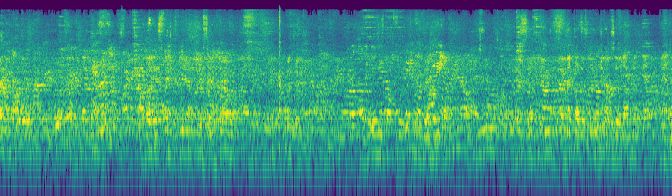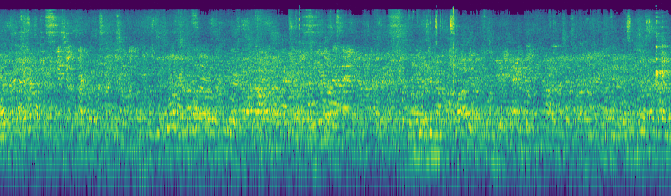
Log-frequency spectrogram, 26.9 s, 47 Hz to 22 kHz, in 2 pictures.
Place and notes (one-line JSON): {"title": "Politických vězňů, Nové Město, Česko - Ambience in Kantýna restaurant", "date": "2019-07-05 18:34:00", "description": "Busy afternoon in Kantýna restaurant/cantine. People eating, chatting. Dishes and cutlery.\nZoom H2n, 2CH, on table.", "latitude": "50.08", "longitude": "14.43", "altitude": "210", "timezone": "Europe/Prague"}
